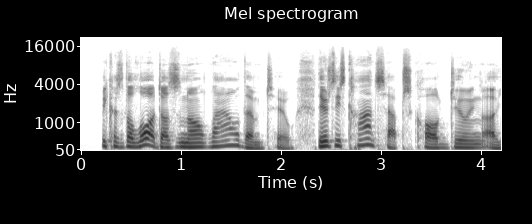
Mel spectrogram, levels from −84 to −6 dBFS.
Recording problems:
uneven, jittery; strongly
abrupt cut into speech; at the end

